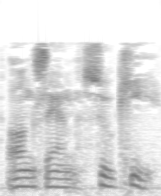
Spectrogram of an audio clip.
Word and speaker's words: Aung San Suu Kyi: Aung San Suu Kyi is how you say it, is 67.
